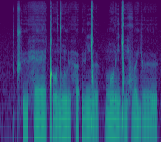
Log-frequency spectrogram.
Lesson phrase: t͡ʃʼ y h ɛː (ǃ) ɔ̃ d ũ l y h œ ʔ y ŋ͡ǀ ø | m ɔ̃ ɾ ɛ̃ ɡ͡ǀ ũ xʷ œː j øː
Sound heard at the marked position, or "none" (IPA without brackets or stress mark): ǃ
